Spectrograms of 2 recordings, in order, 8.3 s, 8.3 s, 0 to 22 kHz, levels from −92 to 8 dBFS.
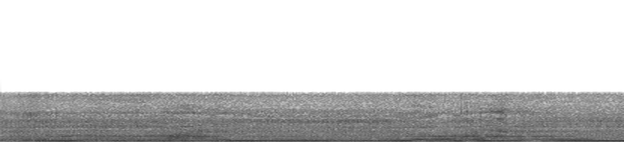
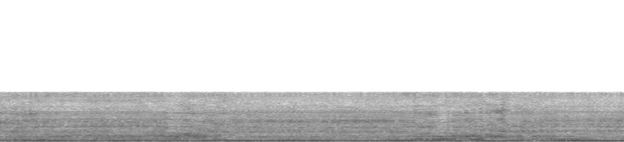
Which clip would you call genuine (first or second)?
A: first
